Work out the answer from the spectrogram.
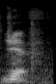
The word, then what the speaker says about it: GIF: pronounced I'm just saying GIF or gif uh I'm a gift person I yeah well the Creator said it was Jiff do I agree with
